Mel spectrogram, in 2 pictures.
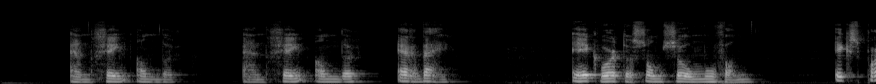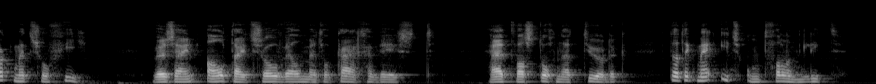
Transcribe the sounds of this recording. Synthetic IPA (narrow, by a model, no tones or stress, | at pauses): ɛnχejnɑndər | ɛnχejnɑndər | ɛɹbɛj | ɪkʋɔɹtɛɹsɔmsowmuvɑn | ɪksprɑkmɛtsowfi | ʋəzɛjnɑlˠtɛjtsowʋɛlˠmɛtɛlˠkaːɹχəʋejst | ɦətʋɑstɔχnatyːɹlək | d̥ɑtɪkmɛjʔitsɔntfɑlənlit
